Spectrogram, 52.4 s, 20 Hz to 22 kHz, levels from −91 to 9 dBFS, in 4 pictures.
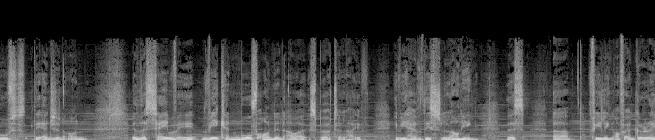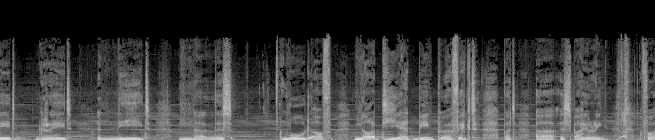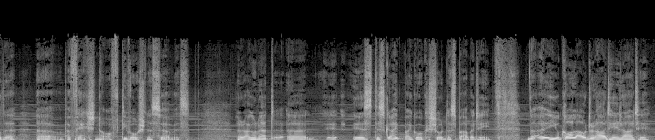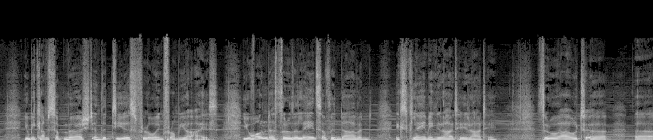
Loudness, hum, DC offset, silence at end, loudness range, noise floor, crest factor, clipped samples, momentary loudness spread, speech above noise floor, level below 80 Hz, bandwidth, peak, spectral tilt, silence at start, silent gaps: -13 LUFS; none; 0.9%; 0 s; 4 LU; -37 dBFS; 12 dB; under 0.1%; 13 LU; 24 dB; -36 dBFS; 16.5 kHz; 0 dBFS; -4.5 dB/octave; 0 s; none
